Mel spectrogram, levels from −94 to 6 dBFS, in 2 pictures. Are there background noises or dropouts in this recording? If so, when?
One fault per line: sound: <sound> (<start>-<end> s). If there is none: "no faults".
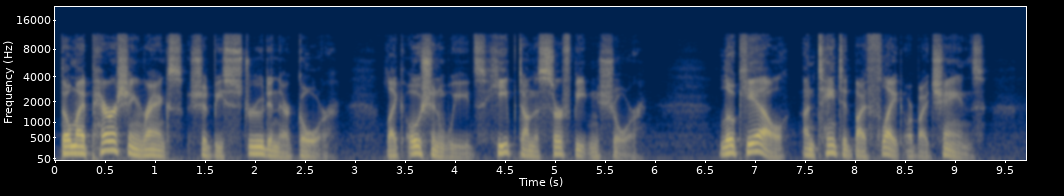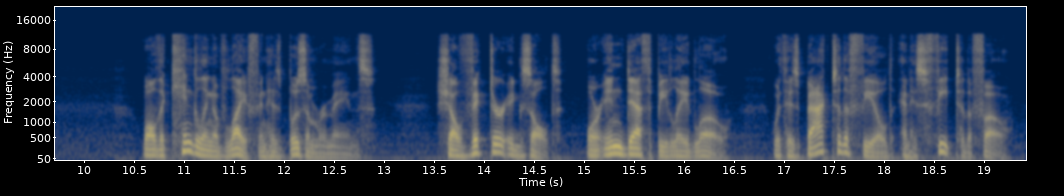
no faults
